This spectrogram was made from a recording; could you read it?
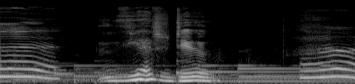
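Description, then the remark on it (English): A baby girl babbles in a run of high, sing-song vocal sounds, with pitch sliding up and down and a couple of brief excited squeals in the middle, loud and continuous throughout. “At nighttime, she starts to dance and scream.”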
